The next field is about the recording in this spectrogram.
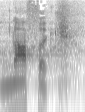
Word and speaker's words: Norfolk: The locals call it Norfolk. That's the way they pronounce it.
